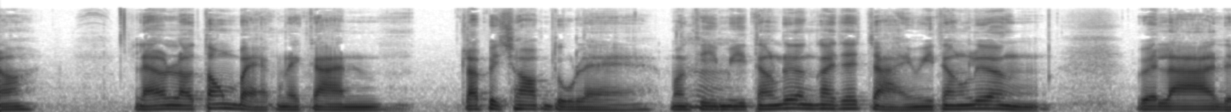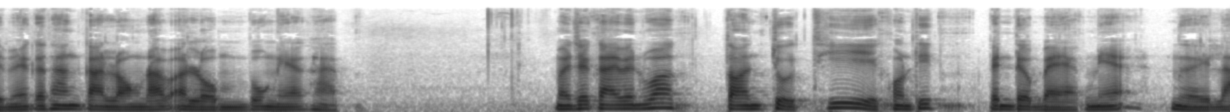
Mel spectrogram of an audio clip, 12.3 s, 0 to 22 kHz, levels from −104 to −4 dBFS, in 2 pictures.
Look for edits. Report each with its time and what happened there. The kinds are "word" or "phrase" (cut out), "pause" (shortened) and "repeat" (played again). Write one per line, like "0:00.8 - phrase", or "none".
none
